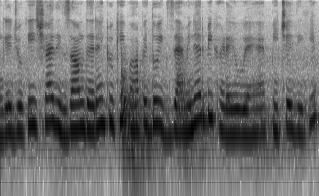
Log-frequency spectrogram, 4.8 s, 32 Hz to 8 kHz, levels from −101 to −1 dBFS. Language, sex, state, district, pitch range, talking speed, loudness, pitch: Hindi, female, Uttar Pradesh, Lalitpur, 195-235 Hz, 240 wpm, -12 LUFS, 210 Hz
